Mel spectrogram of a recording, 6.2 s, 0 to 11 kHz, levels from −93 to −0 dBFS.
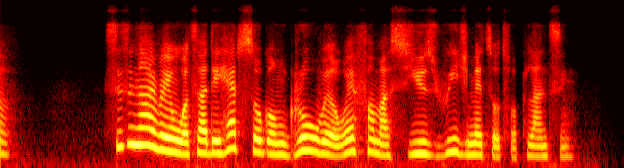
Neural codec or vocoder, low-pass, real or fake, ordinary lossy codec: codec, 16 kHz, about 1 kbps, DyCAST, with the encoder's durations; 7.2 kHz; fake; Opus, 32 kbps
